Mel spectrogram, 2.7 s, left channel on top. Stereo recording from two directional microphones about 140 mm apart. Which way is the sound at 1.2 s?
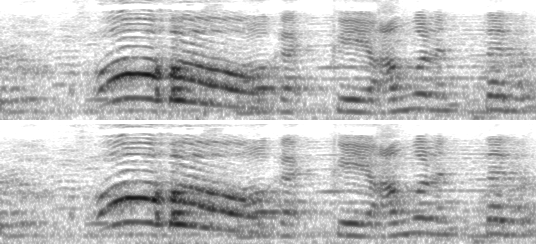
30° left (ahead or behind).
